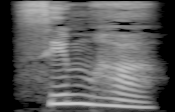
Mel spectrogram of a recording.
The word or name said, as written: ಸಿಂಹ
